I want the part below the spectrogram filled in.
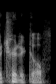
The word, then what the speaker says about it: Triticale: They use malts from Sugar Creek, Vienna, Two Row, Triticale, Spelt, and Shit. And then they use a German lager for their yeast, which makes sense. – What did you say, Triticale? – Yeah. There you go, Triticale.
